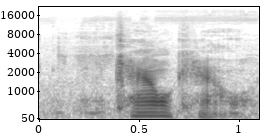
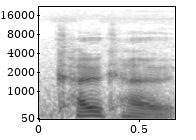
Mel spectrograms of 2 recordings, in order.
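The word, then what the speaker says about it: Kaukau: Mount Coco you'll hear referred to quite frequently in Wellington and New Zealand as Mount Cowcow. Uh but Cocoa is the correct moldy pronunciation.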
